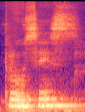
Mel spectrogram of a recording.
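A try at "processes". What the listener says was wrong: और सी को सी से प्रोसेसेस, क्योंकि लास्ट में एस भी है ना, प्रोसेसेस।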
